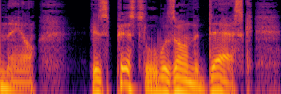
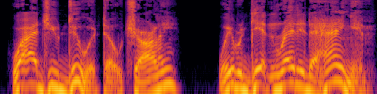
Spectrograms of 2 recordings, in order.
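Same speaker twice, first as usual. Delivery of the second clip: higher, puzzled question; sheriff's voice; 7 semitones higher than usual. A narrator's reading. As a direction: ask it, mildly baffled. Sheriff asks Charlie.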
